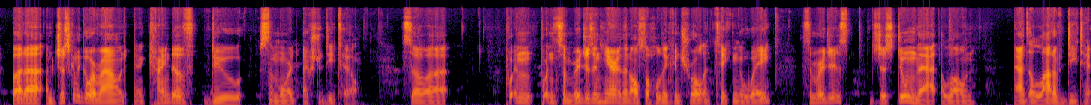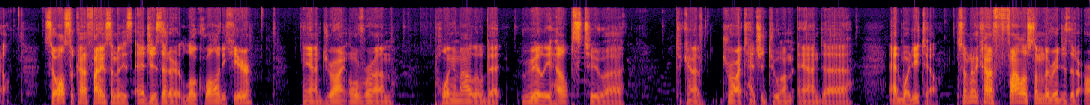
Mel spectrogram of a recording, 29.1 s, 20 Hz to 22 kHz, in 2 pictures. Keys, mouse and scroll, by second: 1.6-3.4 drag, 2.9-4.9 middle drag, 4.9-8.9 drag, 9.3-10.8 drag, 10.7 right click, 14.7 click, 14.9 middle click, 18.1 f, 18.6-24.4 drag, 23.0-24.6 middle drag, 24.7-27.1 middle drag, 26.0-29.0 drag, 27.7-29.0 middle drag.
